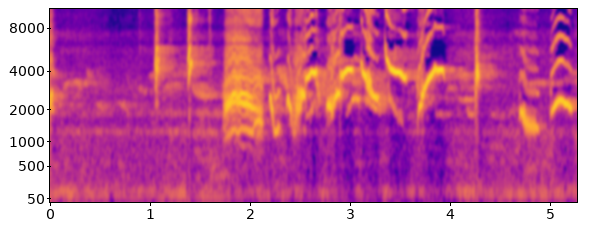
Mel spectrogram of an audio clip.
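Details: Oriental magpie-robin singing in 'ngeplong' style to make pet birds answer: isolated sharp chips, then a harsh buzzy outburst sliding into a string of clear, looping whistles, with low background rumbling between phrases.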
